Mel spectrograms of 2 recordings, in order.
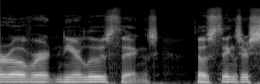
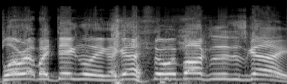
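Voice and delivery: very high, loud goofy imitation; hammed-up mock yelling, teasing a pal; mocking Lou; 10 semitones higher, 4 dB louder than usual. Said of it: "I don't sound like that".

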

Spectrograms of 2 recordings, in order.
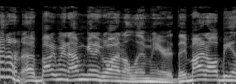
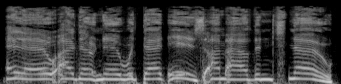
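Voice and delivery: put-on Aldous Snow, English accent; 7 semitones higher than usual. Co-host playing a British rock star for Bogman, terrible English accent. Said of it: "your terrible Aldous Snow".

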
